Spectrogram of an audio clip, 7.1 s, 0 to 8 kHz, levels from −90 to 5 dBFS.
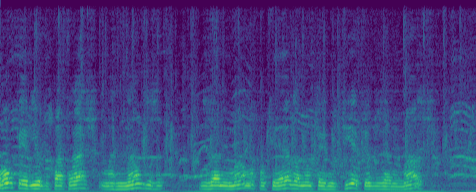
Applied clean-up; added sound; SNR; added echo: none; Applause / Cheering; 19 dB; reverberation time 0.1 s.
